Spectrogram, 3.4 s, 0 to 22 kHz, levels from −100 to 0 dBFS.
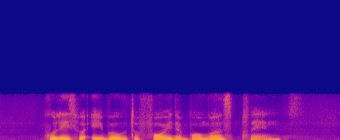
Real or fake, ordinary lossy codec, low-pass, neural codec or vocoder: fake; none; 7.2 kHz; codec, 24 kHz, 0.9 kbps, DualCodec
